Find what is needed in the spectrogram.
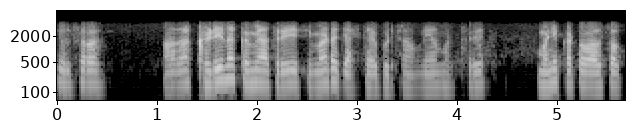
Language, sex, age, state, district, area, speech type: Kannada, male, 30-45, Karnataka, Belgaum, rural, conversation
